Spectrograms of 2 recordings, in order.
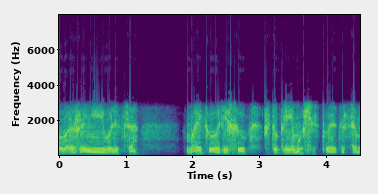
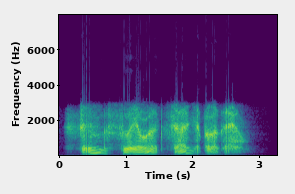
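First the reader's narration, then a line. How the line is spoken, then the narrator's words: Muttered. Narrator (Russian): Сомс пробормотал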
